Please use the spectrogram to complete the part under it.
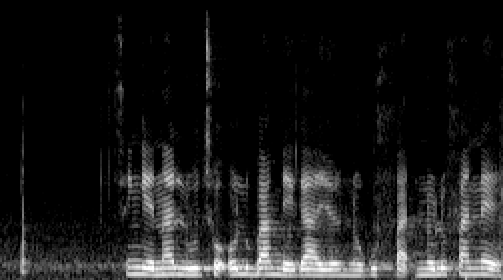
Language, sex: Zulu, female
